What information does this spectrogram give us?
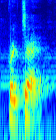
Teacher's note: So, the word stress is on the first syllable. When it's a verb, the the word stress is moved to the second syllable, project. So, I think the right pronunciation in the text is project, not project.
